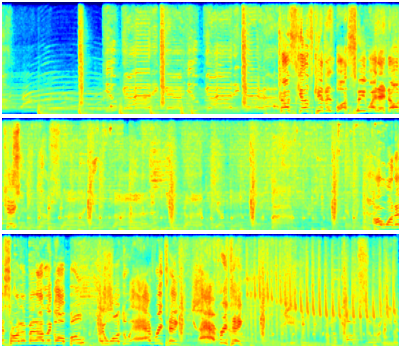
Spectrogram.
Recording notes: GLOW SUNSET VIBES (RAW). LIVE AUDIO FROM GLOW SUNSET VIBES.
